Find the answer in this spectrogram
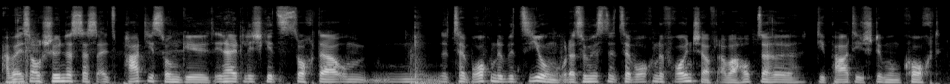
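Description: Wry man in casual banter, medium pitch. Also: fairly even intonation, moderate pace, few pauses. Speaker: music podcast co-host. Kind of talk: casual chat.

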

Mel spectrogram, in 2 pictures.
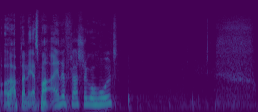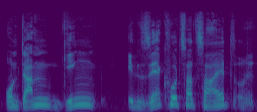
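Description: A man chatting casually as a podcast co-host, excitable, often repeating words and cutting in. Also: medium pitch, no echo, clean studio sound. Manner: excitable, stammering repetitions, interrupting. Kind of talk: casual podcast banter, anecdotes.

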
